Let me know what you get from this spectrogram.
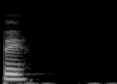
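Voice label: "т", Russian pronunciation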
